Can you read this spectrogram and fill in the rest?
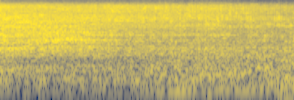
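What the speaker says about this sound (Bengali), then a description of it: "ফোড়নটা হয়ে গেলে ডালের মধ্যে আমি ঢেলে দিচ্ছি" Hot mustard oil tempered with black cumin is poured into a pot of dal and sizzles loudly, an even, steady, hissing fry that holds for the whole stretch with no voices.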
